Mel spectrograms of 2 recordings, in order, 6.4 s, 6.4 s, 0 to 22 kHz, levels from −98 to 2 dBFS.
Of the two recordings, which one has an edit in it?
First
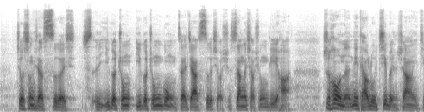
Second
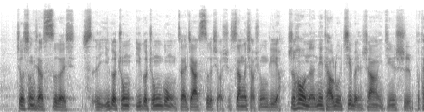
second; 1 cut; at 4.2 s

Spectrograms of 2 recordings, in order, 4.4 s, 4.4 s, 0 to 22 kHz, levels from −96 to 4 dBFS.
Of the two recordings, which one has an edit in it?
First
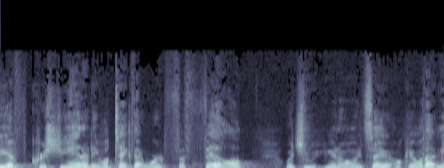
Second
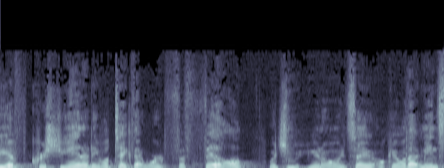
second; 1 cut; at 2.6 s

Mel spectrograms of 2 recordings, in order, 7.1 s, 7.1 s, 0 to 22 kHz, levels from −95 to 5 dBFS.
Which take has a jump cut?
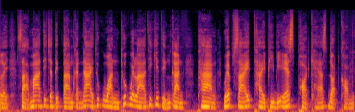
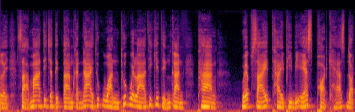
first; 1 cut; at 4.4 s

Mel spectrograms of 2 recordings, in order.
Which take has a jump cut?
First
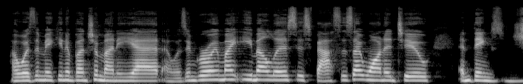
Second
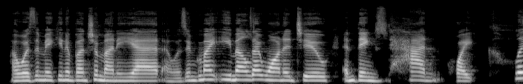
second; 4 cuts; at 2.0 s, 2.5 s, 3.4 s, 3.9 s

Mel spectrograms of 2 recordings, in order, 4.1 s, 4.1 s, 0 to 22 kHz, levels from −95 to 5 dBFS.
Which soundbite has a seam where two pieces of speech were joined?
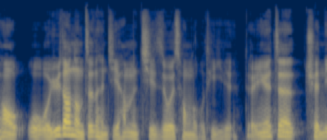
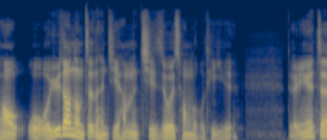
first; 1 cut; at 3.0 s

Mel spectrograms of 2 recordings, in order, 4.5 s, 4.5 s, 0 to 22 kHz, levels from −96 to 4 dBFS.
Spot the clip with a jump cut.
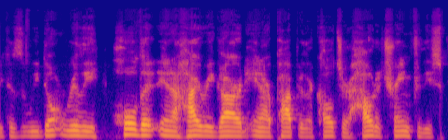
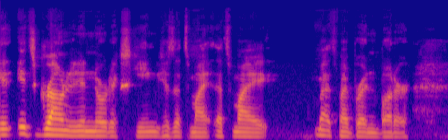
first; 1 cut; at 1.1 s

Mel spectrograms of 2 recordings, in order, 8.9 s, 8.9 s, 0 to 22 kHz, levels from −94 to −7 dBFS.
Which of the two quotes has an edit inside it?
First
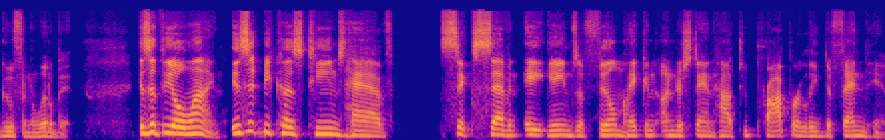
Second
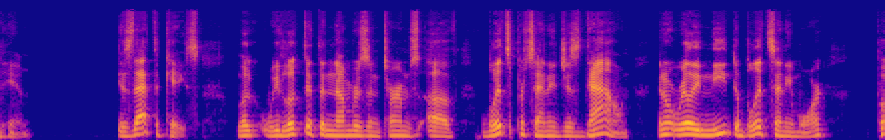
first; 5 cuts; at 2.3 s, 3.4 s, 4.2 s, 5.5 s, 6.3 s

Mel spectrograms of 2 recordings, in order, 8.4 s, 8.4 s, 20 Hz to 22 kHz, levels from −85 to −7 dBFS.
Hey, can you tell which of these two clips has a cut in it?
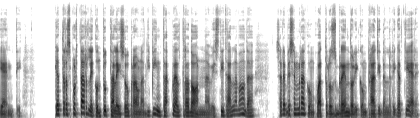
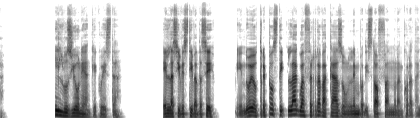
first; 3 cuts; at 2.9 s, 3.4 s, 6.1 s

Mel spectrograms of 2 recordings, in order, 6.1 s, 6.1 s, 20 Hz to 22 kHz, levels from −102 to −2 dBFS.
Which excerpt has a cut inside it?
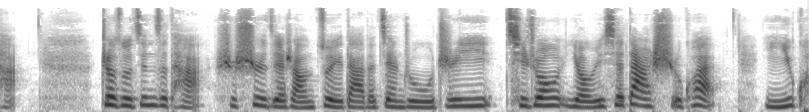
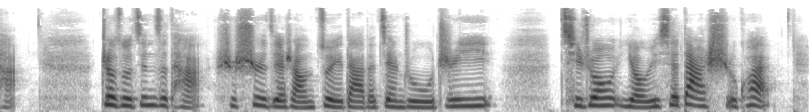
first; 1 cut; at 3.8 s

